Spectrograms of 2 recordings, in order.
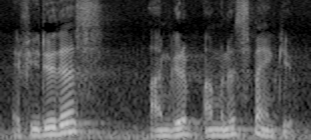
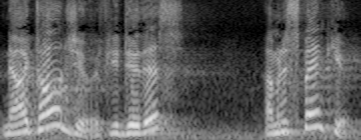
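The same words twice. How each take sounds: First: Soft, low parent's warning; acted parent, quietly warning a small child; understated, softly spoken threat; mild first warning. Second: Acted parent getting firmer and louder; raised-voice second warning to a child; higher, more forceful threat, short of yelling; escalating parental warning. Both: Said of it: "until there's a peak level of volume".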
